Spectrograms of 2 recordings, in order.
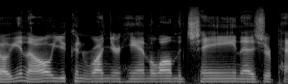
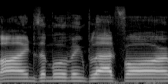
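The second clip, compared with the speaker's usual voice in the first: put-on super booming voice, much louder; 3 semitones higher, 5 dB louder than usual. Retelling a man's repeated comical phrase, in a super booming voice. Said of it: "he was doing this super booming voice".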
